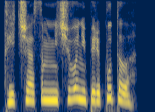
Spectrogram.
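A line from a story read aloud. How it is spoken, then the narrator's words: Angry hiss. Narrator (Russian): Злобно зашипела она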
